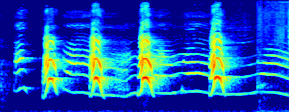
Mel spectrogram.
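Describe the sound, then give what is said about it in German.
A dog barks in a steady rhythm, about five sharp, high-pitched yelping barks with a thin whine lingering between them; no one speaks. “Warum bellt der Hund so?”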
